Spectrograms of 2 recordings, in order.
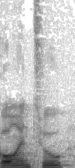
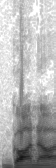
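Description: First: It is said in the full form going to. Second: It is reduced to the short form gonna. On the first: "en vez de going to" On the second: "Gonna, en vez de going to"

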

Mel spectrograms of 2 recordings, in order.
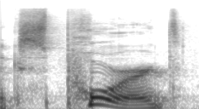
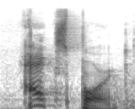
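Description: First: The stress is on the second syllable. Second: The stress is on the first syllable. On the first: It is used as a verb. "Como verbo" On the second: It is used as a noun.

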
